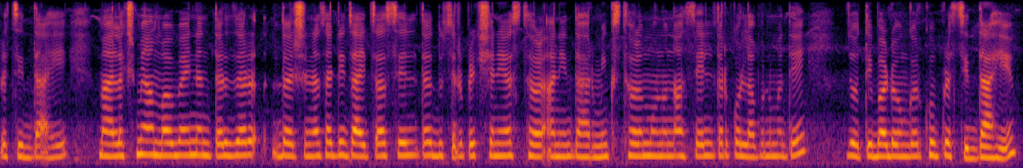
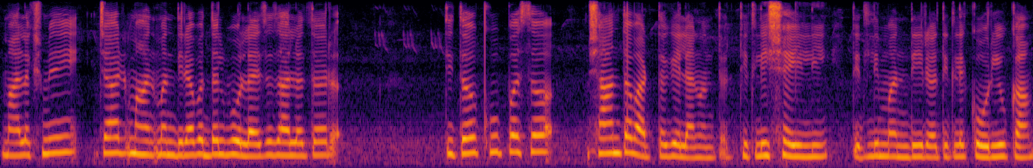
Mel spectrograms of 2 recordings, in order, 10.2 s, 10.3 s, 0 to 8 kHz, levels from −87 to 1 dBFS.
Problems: constant background noise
